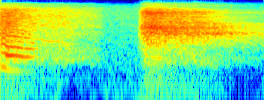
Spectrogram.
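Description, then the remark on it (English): A person takes two long sniffs through the nose, each a breathy rush of air, separated by a brief pause, with no talking. “One last sniff.”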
